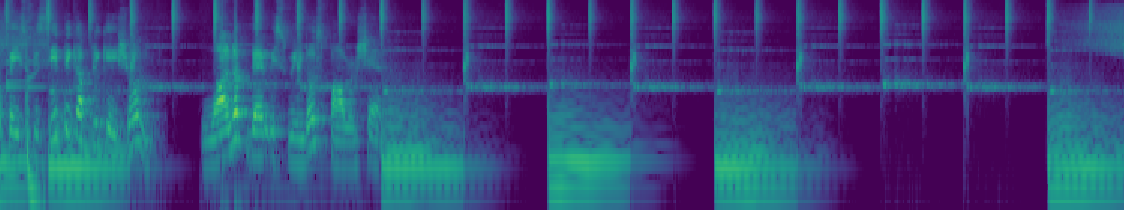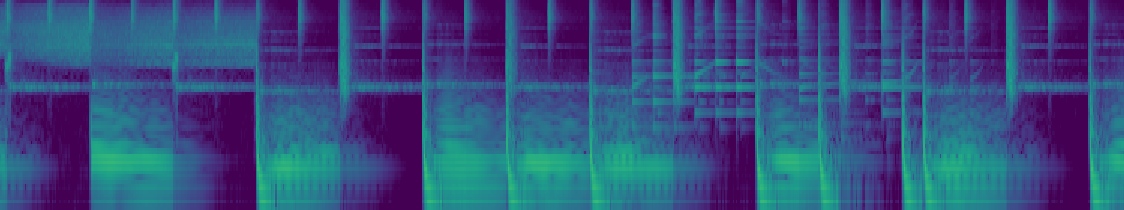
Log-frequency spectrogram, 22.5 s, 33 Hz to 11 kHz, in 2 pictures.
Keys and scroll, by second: 3.9 super+r, 9.1 Return, 11.7 Return, 13.7 Down, 17.0 Return, 19.0 alt+e, 21.1 Tab.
